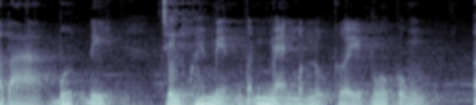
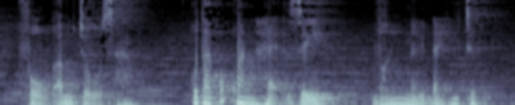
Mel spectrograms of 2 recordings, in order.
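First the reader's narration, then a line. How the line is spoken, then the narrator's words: Suspicious muttering. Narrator (Vietnamese): nghi ngờ lẩm bẩm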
